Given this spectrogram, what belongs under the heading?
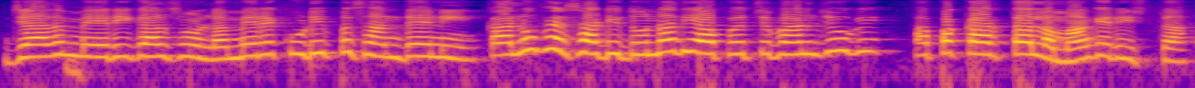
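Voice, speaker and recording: A woman's voice: very high-pitched, brisk, a bit bright. An actress playing a scheming mother who coaxes and scolds her grown son in a short film drama. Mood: coaxing. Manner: coaxing, then scolding. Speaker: actor.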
